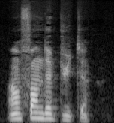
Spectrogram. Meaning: son of a whore; a son of a bitch
- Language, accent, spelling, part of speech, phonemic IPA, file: French, France, enfant de pute, noun, /ɑ̃.fɑ̃ d(ə) pyt/, LL-Q150 (fra)-enfant de pute.wav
